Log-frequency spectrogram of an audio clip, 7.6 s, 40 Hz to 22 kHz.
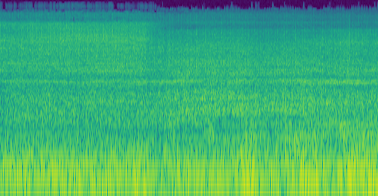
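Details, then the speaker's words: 1979 Chevrolet El Camino V8 (air cleaner says 350, possibly a 305), automatic, dual exhaust, at idle: deep steady rumble with soft puffing from a small exhaust leak on one side; no lifter noise, good oil pressure. "have a little bit of an exhaust leak coming from over here you can hear it pumping out of there"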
